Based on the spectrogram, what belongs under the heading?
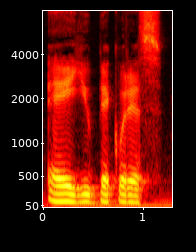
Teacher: ubiquitous begins with a U, but actually begins with a y, which is more of a consonant sound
